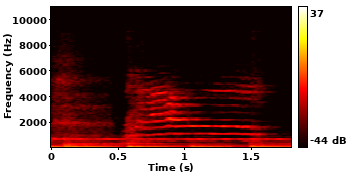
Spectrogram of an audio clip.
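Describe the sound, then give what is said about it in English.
Butter, an all-gray cat adopted from a shelter in North Carolina, meows insistently in the kitchen, asking for tuna: a few drawn-out, wavering calls running together with no pauses for anyone speaking. “trots into the kitchen, and tells me that she would like some tuna too, please”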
